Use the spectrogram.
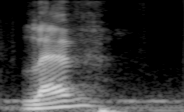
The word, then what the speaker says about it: lev: Le. Okay. Le. Am I pronouncing it correctly? Le. Lev. Okay.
